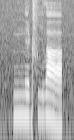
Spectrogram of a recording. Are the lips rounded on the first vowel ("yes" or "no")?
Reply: no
